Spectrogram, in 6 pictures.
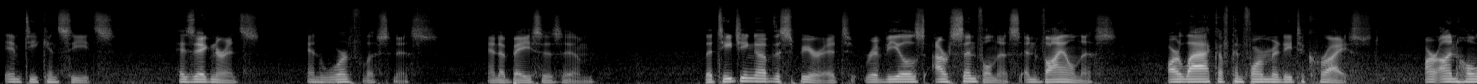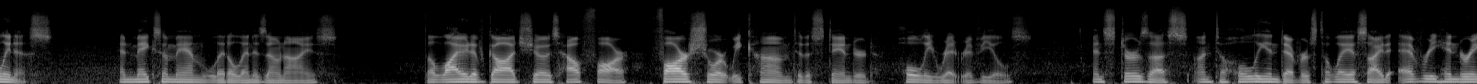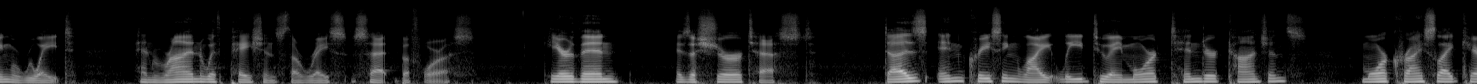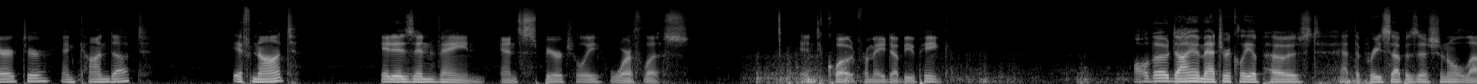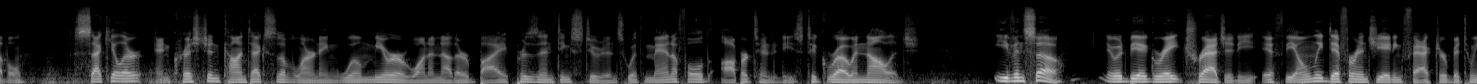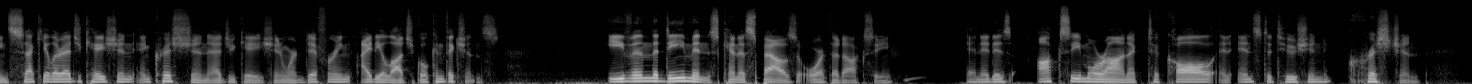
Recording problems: rain or running water; faint; throughout; 25 dB below the speech

